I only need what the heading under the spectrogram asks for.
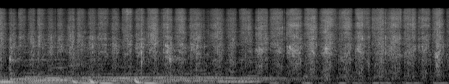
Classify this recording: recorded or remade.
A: remade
